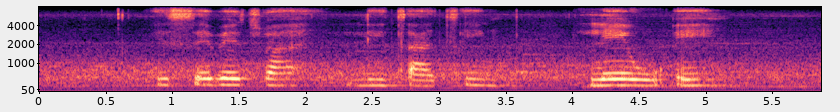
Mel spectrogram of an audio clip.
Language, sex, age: Southern Sotho, female, 23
